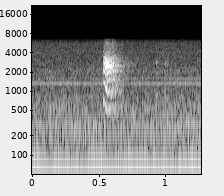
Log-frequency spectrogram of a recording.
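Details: Mitzura the talking cat, an indoor pet, answers its owner with one short, bright chirping meow, clipped and high, then quiet room background.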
